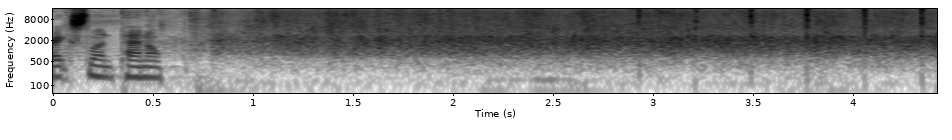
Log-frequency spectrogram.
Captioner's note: audience clapping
